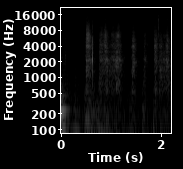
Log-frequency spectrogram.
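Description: Felt-tip marker writing on paper: a quick series of short, scratchy strokes as letters are drawn.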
